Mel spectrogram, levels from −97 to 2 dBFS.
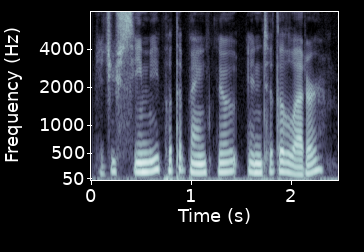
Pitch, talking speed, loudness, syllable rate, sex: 170 Hz, 265 wpm, -16 LUFS, 5.7 syllables/s, female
